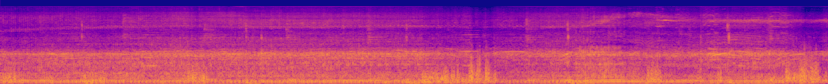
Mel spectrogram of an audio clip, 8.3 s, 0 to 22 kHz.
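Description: Off-road 4x4's engine running under load, its pitch dipping and rising a few times around the middle as the throttle is worked, with a few knocks.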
